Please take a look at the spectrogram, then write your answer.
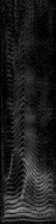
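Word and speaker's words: Breuer: And it's pronounced Broyer, like lawyer or voyeur, depending on your interest.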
